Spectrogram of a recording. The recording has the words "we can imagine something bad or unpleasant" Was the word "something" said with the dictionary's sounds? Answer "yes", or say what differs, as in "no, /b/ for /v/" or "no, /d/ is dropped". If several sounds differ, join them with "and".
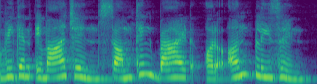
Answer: no, /t/ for /θ/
